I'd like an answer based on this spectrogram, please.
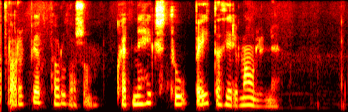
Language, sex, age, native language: Icelandic, female, 20-29, Icelandic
